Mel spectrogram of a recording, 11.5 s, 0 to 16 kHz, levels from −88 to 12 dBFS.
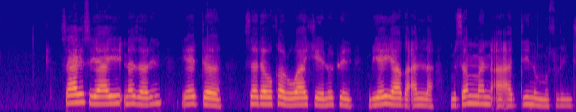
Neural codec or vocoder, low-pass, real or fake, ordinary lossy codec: none; 14.4 kHz; real; Opus, 24 kbps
